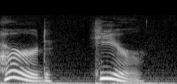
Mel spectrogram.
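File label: "herd" "here", English pronunciation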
